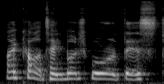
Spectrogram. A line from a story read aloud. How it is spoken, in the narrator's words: Tom whined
